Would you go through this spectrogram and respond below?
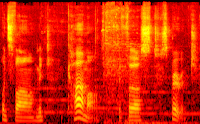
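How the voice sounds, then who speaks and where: A man's voice: medium pitch, animated, slow, faint music behind. A man who is a native German speaker, commenting on a game and reading its narration aloud. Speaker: gaming YouTuber.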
